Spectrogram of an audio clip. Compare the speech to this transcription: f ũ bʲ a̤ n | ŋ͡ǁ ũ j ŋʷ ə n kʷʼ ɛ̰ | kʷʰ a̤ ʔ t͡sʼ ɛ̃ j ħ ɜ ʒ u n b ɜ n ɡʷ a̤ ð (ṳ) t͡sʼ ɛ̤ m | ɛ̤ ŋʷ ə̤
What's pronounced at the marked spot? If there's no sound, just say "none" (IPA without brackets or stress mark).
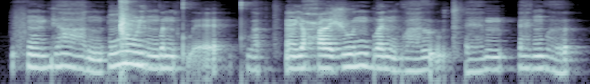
ṵ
